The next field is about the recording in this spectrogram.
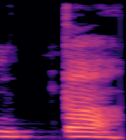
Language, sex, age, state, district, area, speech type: Hindi, female, 45-60, Uttar Pradesh, Jaunpur, rural, read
